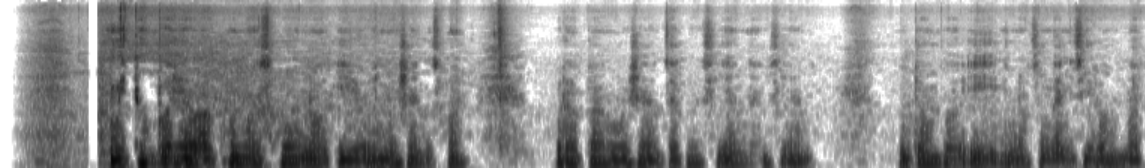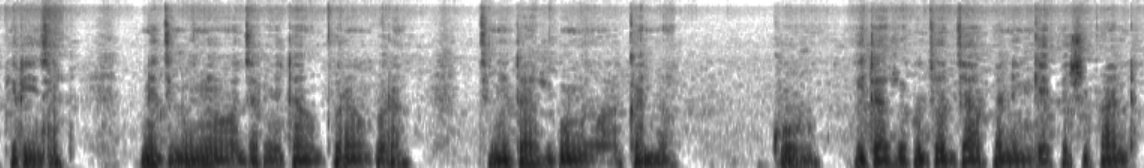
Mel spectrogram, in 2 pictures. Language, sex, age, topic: Ndau, female, 50+, health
